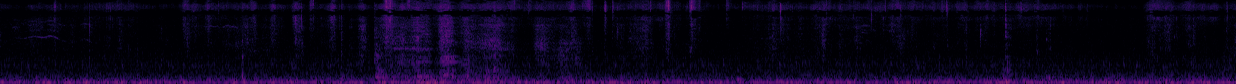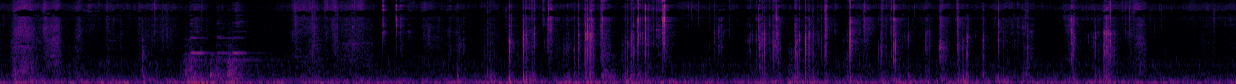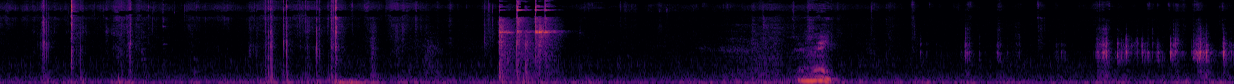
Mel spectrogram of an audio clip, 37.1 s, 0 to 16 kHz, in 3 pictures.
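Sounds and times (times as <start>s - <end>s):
small clicks and scrapes: 15.3s - 29.2s, 33.8s - 37.0s.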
